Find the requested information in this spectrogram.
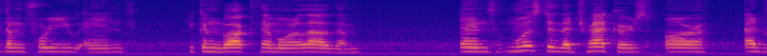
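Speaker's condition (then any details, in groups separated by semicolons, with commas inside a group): Cerebral palsy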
